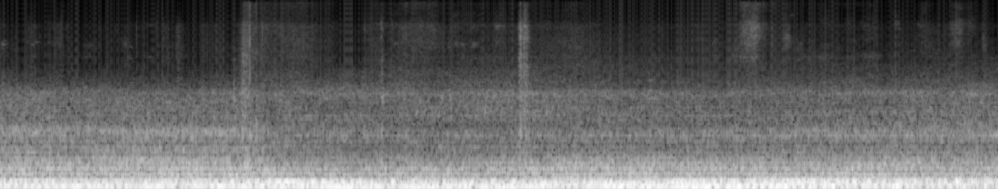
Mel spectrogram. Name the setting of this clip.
car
